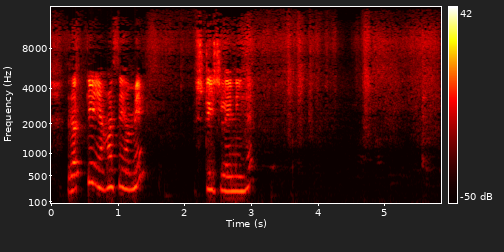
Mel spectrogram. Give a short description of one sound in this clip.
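Fabric rustles as it is shifted and smoothed by hand.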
